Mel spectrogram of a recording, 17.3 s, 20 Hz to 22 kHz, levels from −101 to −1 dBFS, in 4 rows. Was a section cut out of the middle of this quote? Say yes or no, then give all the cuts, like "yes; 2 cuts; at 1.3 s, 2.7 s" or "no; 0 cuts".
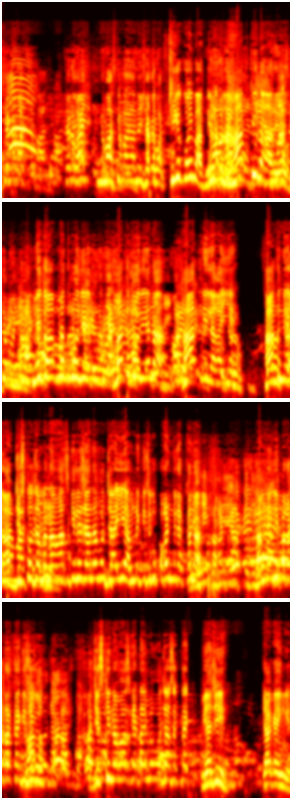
yes; 1 cut; at 15.6 s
